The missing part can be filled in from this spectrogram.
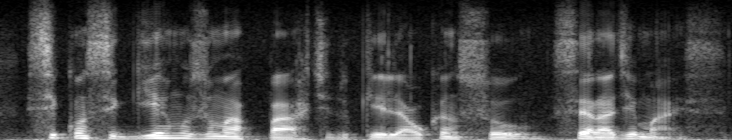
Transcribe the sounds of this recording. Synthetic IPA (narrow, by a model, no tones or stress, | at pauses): sɪkõsɪɡiɾmʊzũmɐpaɾt͡ʃɪd̪ʊkɪelɪawkɐ̃sowseɾad͡ʒɪma̰js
